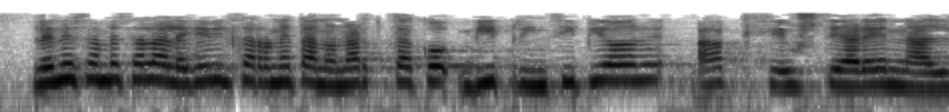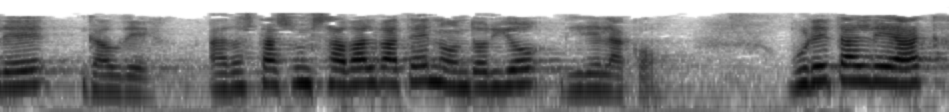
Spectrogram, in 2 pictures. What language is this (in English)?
Basque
